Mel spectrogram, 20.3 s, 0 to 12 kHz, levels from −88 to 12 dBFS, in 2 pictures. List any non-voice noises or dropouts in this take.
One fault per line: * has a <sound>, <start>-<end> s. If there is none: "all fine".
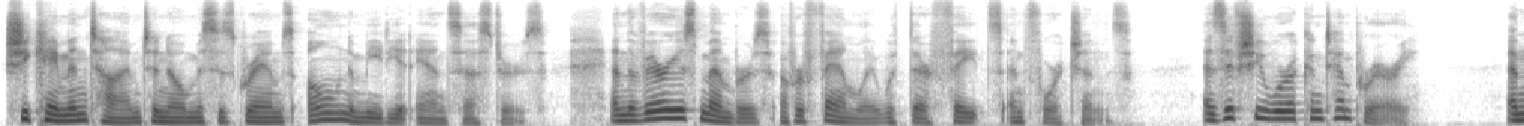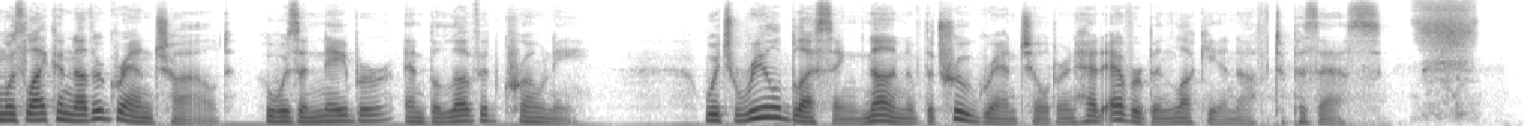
* has a sniff, 19.6-20.0 s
